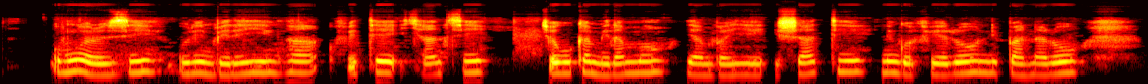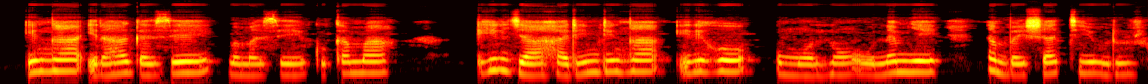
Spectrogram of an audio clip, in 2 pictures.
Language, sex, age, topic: Kinyarwanda, female, 18-24, agriculture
